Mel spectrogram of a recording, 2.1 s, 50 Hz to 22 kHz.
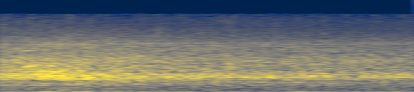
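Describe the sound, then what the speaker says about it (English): A large stadium crowd in the college football video game EA Sports College Football 26 buzzes after a score, giving off a steady, dense, wide roar of cheering with no distinct individual voices. "this crowd is buzzing after that last score"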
